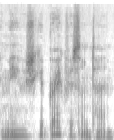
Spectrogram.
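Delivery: quick, rushed, hushed whisper, barely audible. Retelling an invitation to breakfast at a premiere: imitating someone whispering. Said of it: "he started to whisper".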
